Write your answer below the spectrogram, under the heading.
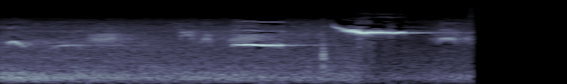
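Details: Caboclinho singing the song style called canto do ré mi: a short run of clear, high whistled notes, several held briefly, ending with a bright, slightly falling whistle, over a soft low background hiss.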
